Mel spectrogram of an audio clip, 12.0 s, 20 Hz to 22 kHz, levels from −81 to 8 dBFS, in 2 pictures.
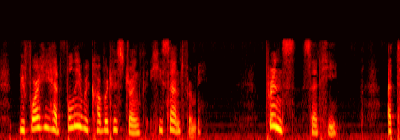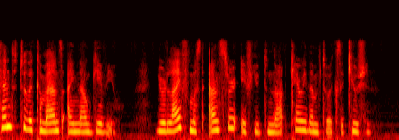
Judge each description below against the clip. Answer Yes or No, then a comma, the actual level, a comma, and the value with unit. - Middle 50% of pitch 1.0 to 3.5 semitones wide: No, average, 3.9 semitones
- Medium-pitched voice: No, high, 220 Hz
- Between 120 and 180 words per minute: Yes, average, 170 wpm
